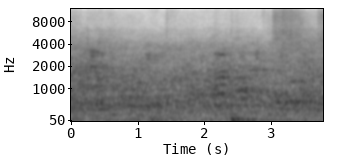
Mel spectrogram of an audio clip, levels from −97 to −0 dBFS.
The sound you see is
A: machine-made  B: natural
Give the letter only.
A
